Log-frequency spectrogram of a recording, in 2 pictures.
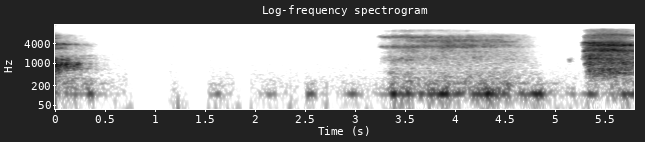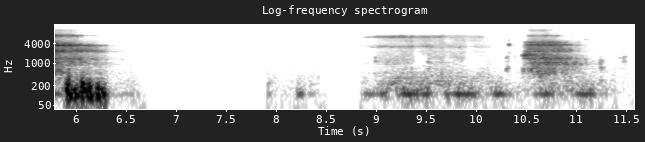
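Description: Several long breathy exhalations during a breathing exercise, each a soft rushing breath of one to two seconds, with quiet pauses between; one is stronger and noisier, close to the listener.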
